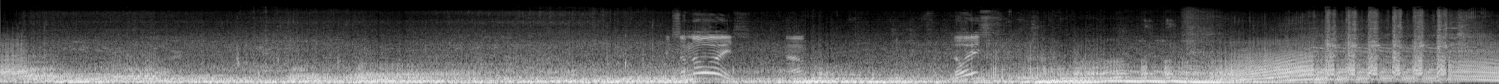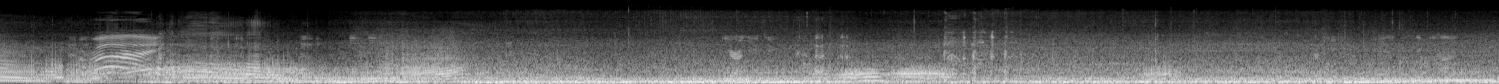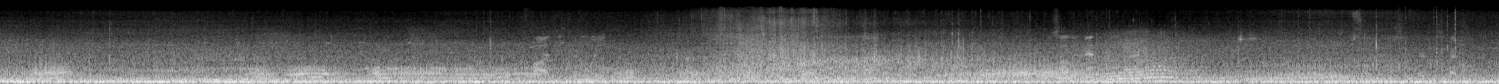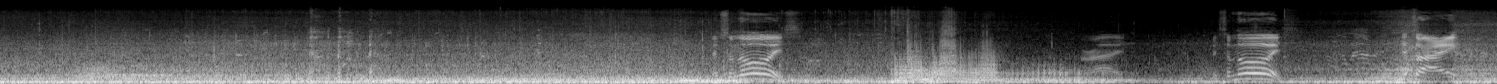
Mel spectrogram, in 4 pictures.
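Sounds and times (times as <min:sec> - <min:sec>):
car engines revving past: 0:00.0 - 0:59.9.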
